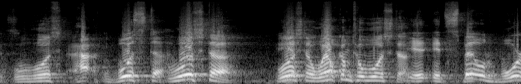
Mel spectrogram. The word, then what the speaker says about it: Worcester: Woos- Wooster. Wooster. Wooster. Welcome to Wooster. It It's spelled Worcester, but it's Wooster.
